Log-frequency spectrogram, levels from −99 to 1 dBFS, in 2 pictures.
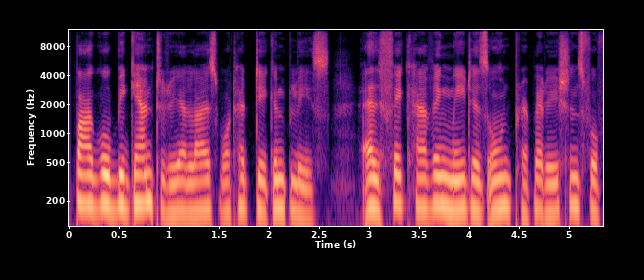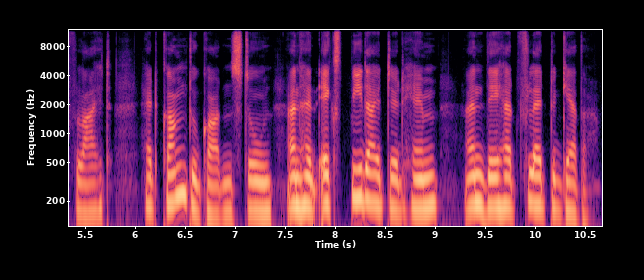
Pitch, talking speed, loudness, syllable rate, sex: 165 Hz, 155 wpm, -18 LUFS, 5.0 syllables/s, female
